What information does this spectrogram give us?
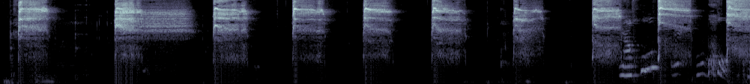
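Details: Hand-fed lorikeet babies make a steady series of short, harsh hissing rasps, about one each second, nine in all. Faint squeaks come near the end.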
